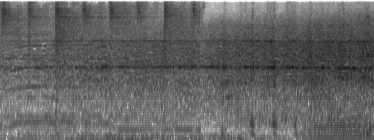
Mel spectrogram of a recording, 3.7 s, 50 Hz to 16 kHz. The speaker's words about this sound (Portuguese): tá passando mais uma vez o avião do Estádio 97.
